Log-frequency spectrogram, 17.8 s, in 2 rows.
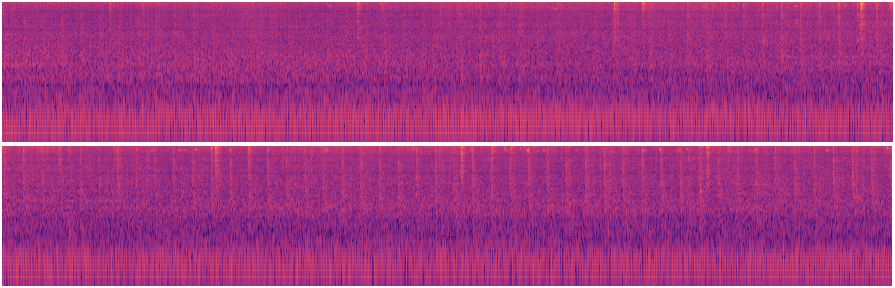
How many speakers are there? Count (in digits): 0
